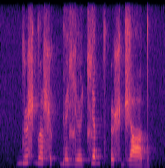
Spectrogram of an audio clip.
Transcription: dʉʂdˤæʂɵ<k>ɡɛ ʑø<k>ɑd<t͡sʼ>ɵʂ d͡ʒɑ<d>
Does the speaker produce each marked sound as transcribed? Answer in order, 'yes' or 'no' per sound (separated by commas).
yes, no, yes, yes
